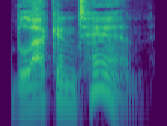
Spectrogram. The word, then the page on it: black-and-tan: British English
